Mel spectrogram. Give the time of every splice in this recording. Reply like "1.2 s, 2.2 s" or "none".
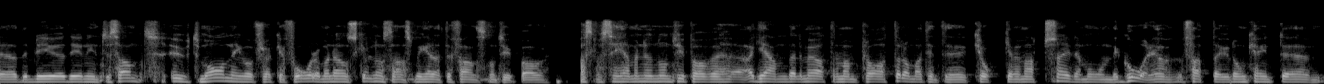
5.7 s, 12.3 s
